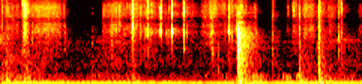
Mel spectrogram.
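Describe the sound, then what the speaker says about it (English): Heat tape peeled off the back of a sublimated ceramic car coaster, heard as a series of quiet, sharp tearing and crinkling bursts scattered over a few seconds, with one louder rip near the middle. "We can go ahead and remove the heat tape from the back."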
